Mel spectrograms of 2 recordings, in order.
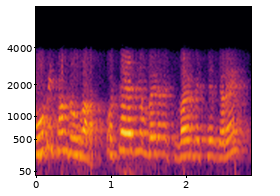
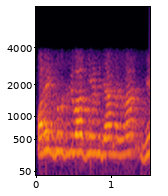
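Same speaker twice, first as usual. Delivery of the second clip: usual speaking voice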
